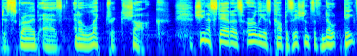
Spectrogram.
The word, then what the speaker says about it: Ginastera: and an italian mother the soft g with which he would prefer to have his surname pronounced being a parental inheritance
